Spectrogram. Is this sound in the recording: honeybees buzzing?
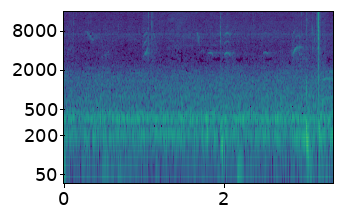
yes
